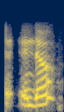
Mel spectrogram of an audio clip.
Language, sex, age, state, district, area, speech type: Malayalam, female, 45-60, Kerala, Alappuzha, rural, conversation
